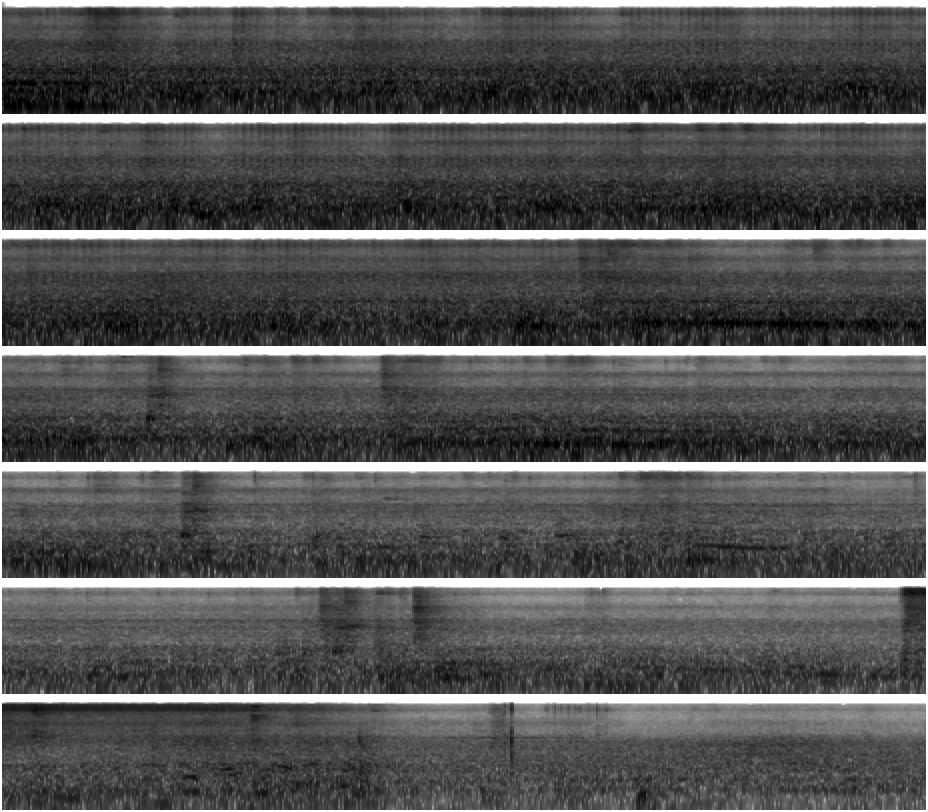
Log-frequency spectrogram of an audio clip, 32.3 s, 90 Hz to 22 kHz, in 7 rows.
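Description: Cabin noise of a ZiU-682G trolleybus under way: the electric traction motor whining up and down in pitch over a steady road rumble, with knocks and rattles from the body. The noise eases toward the end as it slows, and a short burst of air hiss comes about two seconds before the end.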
